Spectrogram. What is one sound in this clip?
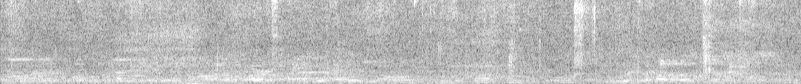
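Several adults talk at a distance outdoors, their voices mixing in a low murmur.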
